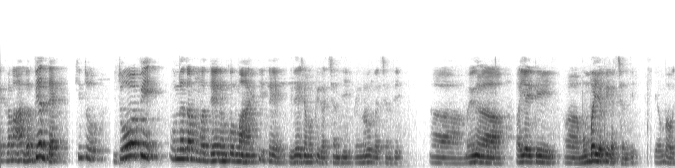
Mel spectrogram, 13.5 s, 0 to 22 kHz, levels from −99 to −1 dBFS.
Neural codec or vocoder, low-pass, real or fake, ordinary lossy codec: none; 5.4 kHz; real; AAC, 48 kbps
